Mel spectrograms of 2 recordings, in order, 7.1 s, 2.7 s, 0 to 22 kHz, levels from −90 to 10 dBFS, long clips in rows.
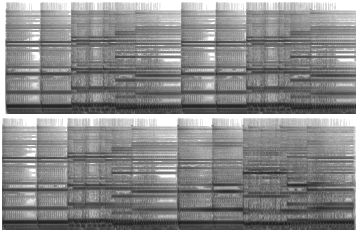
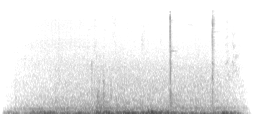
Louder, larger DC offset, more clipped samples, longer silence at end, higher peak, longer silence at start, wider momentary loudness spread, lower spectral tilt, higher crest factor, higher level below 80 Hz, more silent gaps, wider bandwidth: first, -6 LUFS vs -40 LUFS; neither; first, 3% vs under 0.1%; second, 0 s vs 0.3 s; first, 0 dBFS vs -20 dBFS; about the same, 0.05 s vs 0.05 s; second, 4 LU vs 10 LU; second, -3.5 dB/octave vs -6.5 dB/octave; second, 6 dB vs 14 dB; first, -20 dBFS vs -36 dBFS; neither; first, 17.5 kHz vs 13.5 kHz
